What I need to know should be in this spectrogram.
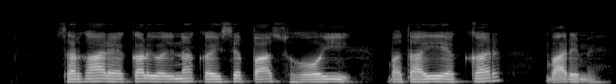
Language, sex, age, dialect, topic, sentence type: Magahi, male, 18-24, Western, agriculture, question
